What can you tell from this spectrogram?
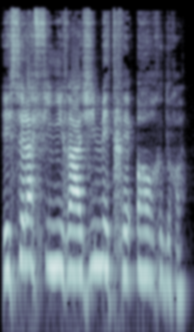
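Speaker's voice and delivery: loud declaration, slowing at the end; forceful vow. A narrator's reading. Young teacher vowing to end the cruelty, forceful vow.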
